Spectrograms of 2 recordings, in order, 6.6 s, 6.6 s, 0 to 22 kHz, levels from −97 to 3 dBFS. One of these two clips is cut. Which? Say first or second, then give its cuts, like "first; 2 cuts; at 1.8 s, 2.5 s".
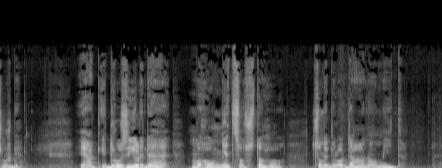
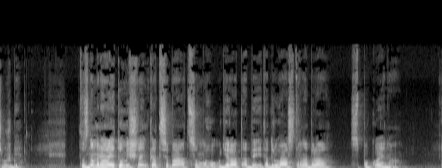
second; 1 cut; at 1.0 s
